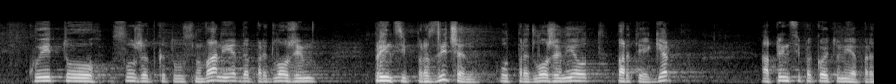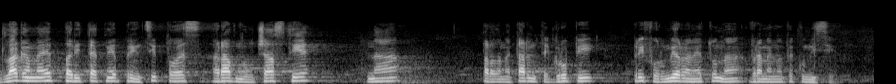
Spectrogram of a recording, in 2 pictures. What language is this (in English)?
Bulgarian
